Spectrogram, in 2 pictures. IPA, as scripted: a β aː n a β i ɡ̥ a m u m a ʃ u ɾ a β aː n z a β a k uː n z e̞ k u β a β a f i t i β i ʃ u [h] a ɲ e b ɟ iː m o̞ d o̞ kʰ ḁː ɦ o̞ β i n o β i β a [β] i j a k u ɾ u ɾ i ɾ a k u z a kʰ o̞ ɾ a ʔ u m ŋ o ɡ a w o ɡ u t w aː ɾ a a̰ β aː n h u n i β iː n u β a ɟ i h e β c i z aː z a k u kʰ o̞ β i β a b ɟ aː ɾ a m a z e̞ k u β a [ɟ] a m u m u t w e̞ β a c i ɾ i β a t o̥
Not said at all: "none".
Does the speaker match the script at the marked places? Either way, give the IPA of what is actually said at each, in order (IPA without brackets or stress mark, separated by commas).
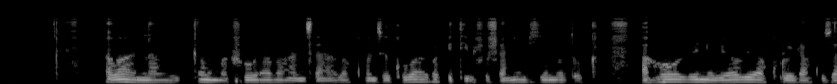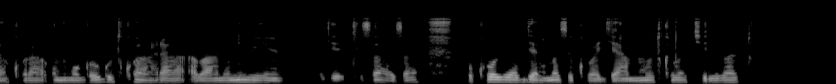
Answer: ʃ, β, ɟ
